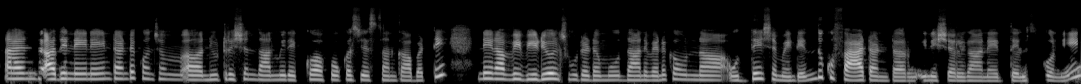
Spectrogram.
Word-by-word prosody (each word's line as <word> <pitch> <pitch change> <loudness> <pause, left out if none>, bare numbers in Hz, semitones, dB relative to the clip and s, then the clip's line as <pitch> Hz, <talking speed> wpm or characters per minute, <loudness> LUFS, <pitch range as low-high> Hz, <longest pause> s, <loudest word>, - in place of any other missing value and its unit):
And 260 0 +3
అది 265 +2 +5
నేనేంటంటే 255 +2 0
కొంచెం 250 -1 -6 0.2
ఆహ్, 210 0 +3
న్యూట్రిషన్ 230 0 -4
దాని 210 0 -1
మీద 215 - -1
ఎక్కువ 225 -1 0
ఫోకస్ 210 0 -3
చేస్తాను. 200 -1 -5
కాబట్టి, 190 - -1 0.4
నేను 265 -2 +5
అవి 245 +1 +2
వీడియోలు 245 +2 +5
చూడడము. 205 -2 -3
దాని 200 0 0
వెనక 220 +3 -5 0.2
ఉన్నా 210 -1 -1 0.3
ఉద్దేశ్యం 230 +4 -1
ఏంటి, 180 -1 -3
ఎందుకు 310 +6 -2
ఫాట్ 200 +1 +6
అంటారు, 175 -1 -4
ఇనిషియల్‌గా 180 -1 -2
అనేది 170 -1 -6
తెలుసుకొని. 175 - -4
215 Hz, 150 wpm, -23 LUFS, 190-250 Hz, 0.4 s, ఫాట్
